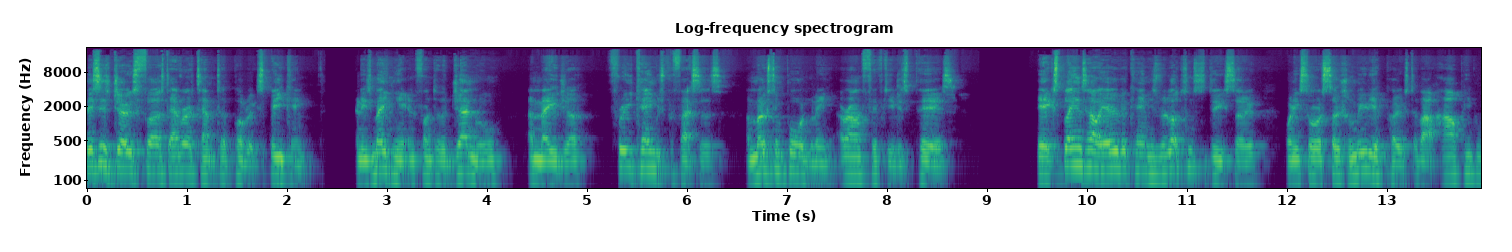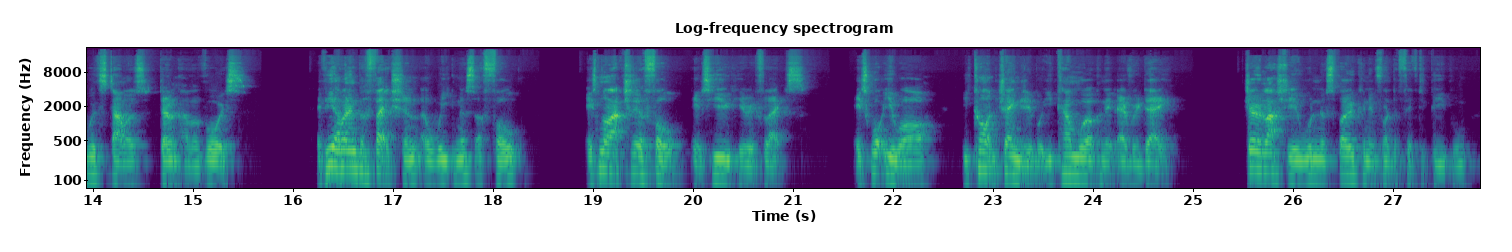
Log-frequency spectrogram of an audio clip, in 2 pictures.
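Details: Adult male narrator; typical speech.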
